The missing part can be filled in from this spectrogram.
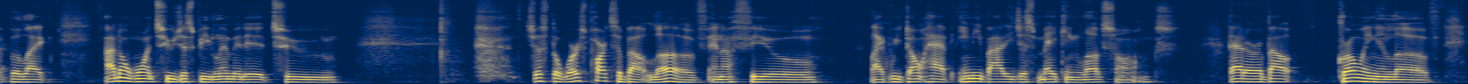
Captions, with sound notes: but like, I don't want to just be limited to [inhales sharply] [fist thudding] [sighs] just the worst parts about love. And I feel like we don't have anybody just making love songs that are about growing in love,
